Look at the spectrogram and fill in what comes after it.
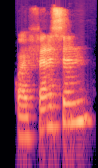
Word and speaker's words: guaifenesin: When we talked originally about both the, I'm going to say it right, guaifenesin protocol.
